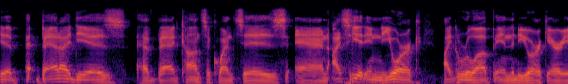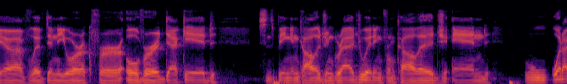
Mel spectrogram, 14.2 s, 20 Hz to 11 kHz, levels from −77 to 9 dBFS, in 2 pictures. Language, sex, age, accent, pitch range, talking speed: English, male, 30-49, American, 85-100 Hz, 170 wpm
